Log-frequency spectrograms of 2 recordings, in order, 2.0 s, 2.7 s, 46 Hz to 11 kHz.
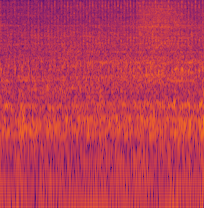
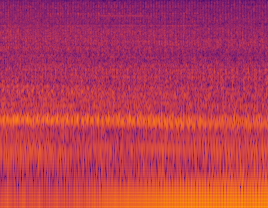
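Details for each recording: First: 2006 Vauxhall Vectra-C with the Z18XER engine at idle: a steady airy hiss with slight rev drops and hesitation, a vacuum leak traced to a failed PCV valve in the cam cover, which is to be replaced. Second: 2006 Vauxhall Vectra-C with the Z18XER engine, after replacing the PCV valve in the rocker cover, which had caused idle hunting and a sucking hiss. It now gives a smooth, even idle with a steady low hum, no hunting, and no hiss from the oil filler.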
